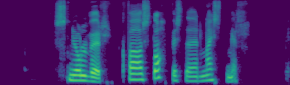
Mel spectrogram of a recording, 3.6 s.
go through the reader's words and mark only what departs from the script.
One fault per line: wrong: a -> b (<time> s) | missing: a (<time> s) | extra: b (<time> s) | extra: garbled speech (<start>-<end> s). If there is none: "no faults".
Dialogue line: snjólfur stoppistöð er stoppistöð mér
extra: hvaða (1.6 s)
wrong: stoppistöð -> næst (2.6 s)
